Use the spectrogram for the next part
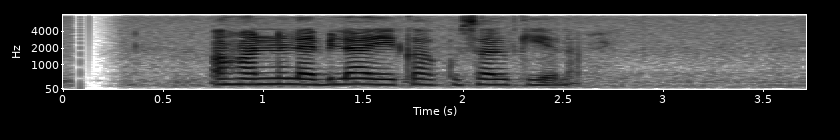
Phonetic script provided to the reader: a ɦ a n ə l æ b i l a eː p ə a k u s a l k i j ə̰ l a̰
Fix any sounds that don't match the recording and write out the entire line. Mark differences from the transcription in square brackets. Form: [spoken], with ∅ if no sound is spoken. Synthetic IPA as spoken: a ɦ a [nː] ə l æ b i l a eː [k] ə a k u s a l k i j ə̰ l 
